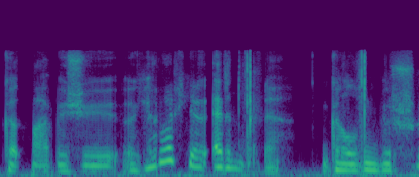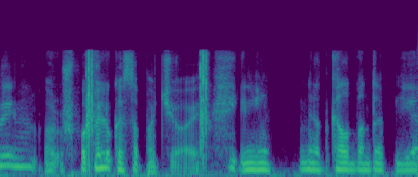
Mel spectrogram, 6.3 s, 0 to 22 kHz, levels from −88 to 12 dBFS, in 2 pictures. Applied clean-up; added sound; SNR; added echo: neural diffusion model UNIVERSE++.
